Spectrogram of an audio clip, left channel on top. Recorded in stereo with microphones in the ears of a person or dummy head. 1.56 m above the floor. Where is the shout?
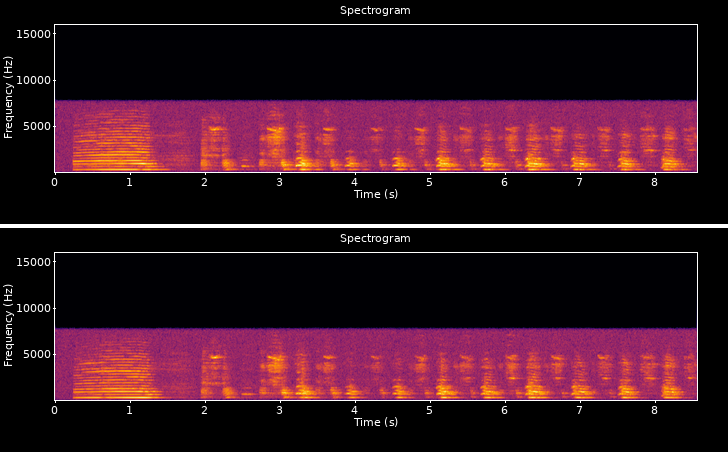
50° left (ahead or behind), 2 m; by 8.6 s 20° left (ahead or behind), 6.5 m.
